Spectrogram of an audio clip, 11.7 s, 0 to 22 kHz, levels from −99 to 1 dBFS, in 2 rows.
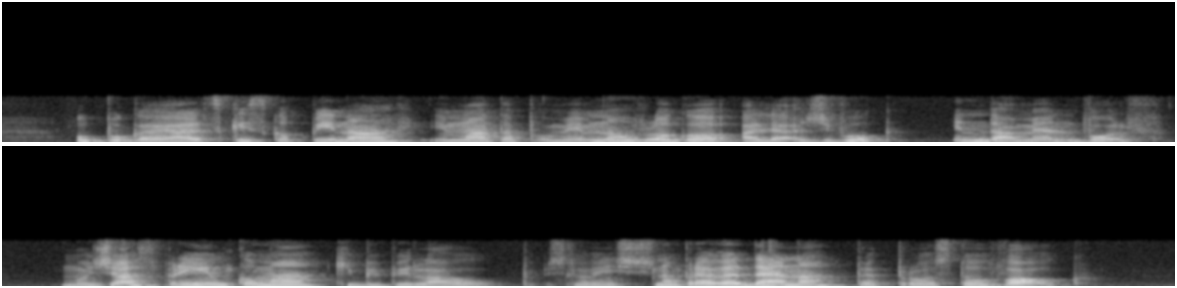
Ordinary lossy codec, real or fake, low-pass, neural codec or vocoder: none; real; 7.2 kHz; none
